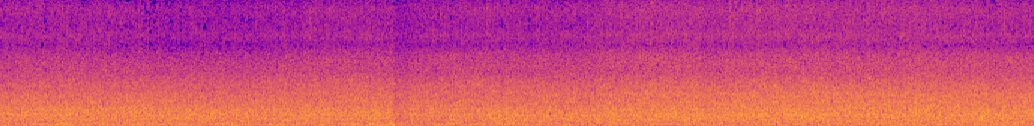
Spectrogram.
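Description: Heavy rain pouring down steadily, falling on the metal carport roof overhead. A brief low thump about five seconds in.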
